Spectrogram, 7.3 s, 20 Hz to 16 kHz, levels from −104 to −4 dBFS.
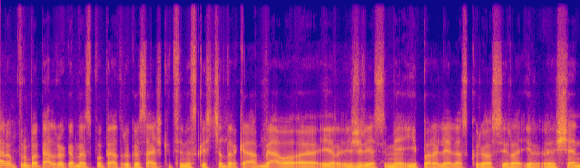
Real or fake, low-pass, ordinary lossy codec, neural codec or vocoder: real; 14.4 kHz; Opus, 24 kbps; none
